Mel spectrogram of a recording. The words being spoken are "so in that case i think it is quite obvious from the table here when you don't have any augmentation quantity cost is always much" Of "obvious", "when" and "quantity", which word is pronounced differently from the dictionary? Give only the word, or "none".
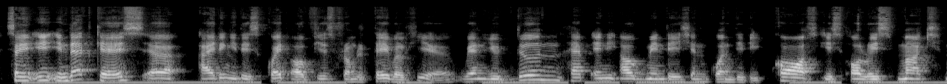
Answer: none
